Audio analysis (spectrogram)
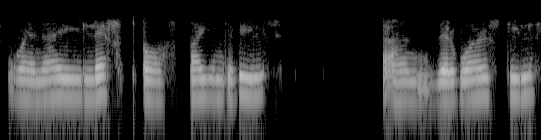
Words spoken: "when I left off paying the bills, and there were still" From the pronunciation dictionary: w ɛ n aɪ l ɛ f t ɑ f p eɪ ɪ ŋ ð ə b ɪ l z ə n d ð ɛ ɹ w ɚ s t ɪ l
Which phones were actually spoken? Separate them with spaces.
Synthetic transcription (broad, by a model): w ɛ n aɪ l ɛ f t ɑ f b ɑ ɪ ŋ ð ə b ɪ l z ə n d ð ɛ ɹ w ɚ s t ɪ l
